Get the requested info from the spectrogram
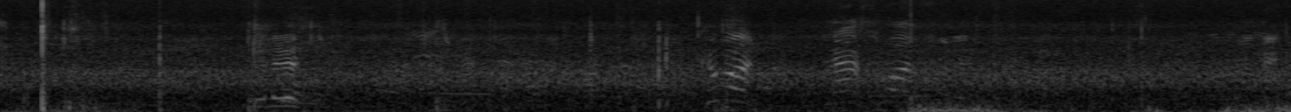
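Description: A football struck once with a sharp thud just after the start, then short shouted calls from players across the pitch over a low outdoor rumble.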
